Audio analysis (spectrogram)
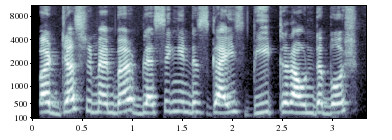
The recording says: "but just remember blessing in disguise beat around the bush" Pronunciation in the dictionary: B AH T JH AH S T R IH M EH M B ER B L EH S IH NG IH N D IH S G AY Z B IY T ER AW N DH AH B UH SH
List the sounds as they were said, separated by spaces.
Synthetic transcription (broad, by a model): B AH T JH AH S T R IH M EH M B ER B L EH S IH NG IH N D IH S G AY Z B IY T ER AW N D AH B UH SH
